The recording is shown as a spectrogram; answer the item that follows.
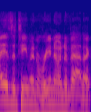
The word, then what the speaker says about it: Nevada: Nevada, Nevada. You got it. Why is a team in Reno, Nevada called the Aces?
